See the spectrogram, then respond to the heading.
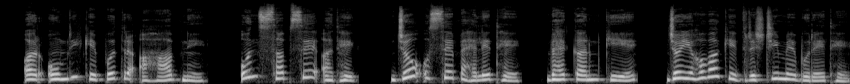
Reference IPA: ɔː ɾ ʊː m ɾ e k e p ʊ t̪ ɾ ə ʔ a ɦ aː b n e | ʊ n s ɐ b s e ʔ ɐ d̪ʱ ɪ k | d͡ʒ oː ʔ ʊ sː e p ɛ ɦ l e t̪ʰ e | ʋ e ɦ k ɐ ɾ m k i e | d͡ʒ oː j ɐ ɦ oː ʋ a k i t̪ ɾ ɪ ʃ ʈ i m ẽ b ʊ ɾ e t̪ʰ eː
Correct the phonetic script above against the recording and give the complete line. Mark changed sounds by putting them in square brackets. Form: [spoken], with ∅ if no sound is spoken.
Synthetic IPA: ɔː ɾ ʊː m ɾ [i] k e p ʊ t̪ ɾ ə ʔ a ɦ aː b n e | ʊ n s ɐ b s e ʔ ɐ d̪ʱ ɪ k | d͡ʒ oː ʔ ʊ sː e p ɛ ɦ l e t̪ʰ e | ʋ [ɛ] ɦ k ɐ ɾ m k i e | d͡ʒ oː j ɐ ɦ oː ʋ a k i [d̪] ɾ ɪ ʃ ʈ i m ẽ b ʊ ɾ e t̪ʰ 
